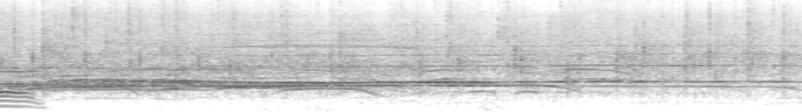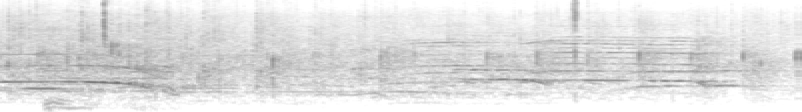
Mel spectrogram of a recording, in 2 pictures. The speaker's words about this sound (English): And so would you do me a favor? Would you just give them a massive round of applause?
